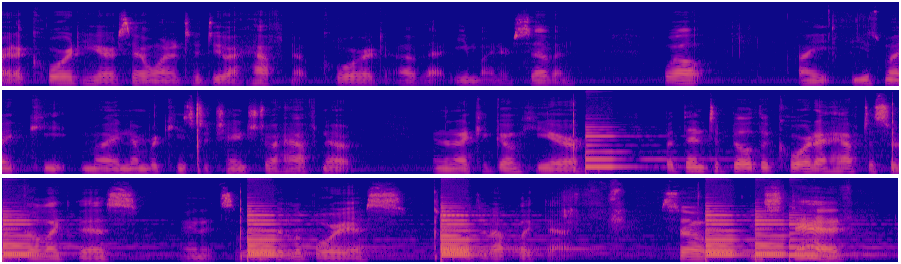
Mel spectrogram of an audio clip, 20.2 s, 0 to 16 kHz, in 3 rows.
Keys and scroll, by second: 9.1 6.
